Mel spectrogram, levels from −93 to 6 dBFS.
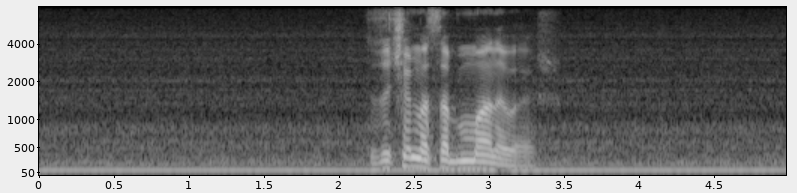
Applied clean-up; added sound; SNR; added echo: none; Mechanical fan; 8 dB; none.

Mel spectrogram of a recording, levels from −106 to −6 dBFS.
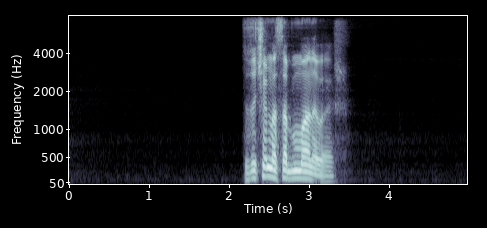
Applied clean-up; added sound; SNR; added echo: neural mask model DeepFilterNet 3.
